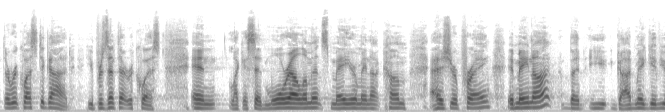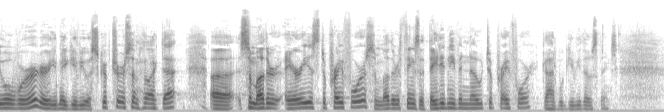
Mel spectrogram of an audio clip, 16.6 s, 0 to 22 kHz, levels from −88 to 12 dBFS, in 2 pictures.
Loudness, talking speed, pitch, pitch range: -28 LUFS, 245 wpm, 155 Hz, 145-165 Hz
